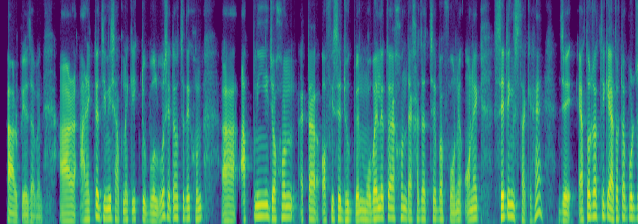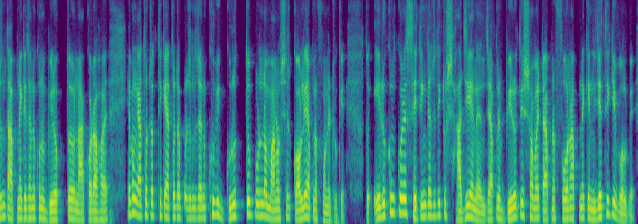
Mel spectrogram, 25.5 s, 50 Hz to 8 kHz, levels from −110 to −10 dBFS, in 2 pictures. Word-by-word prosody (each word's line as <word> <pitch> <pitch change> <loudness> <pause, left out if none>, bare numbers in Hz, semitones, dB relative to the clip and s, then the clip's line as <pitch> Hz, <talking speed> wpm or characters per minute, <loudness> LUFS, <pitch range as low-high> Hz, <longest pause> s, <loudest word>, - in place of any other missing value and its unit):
পার 100 -2 +5
পেয়ে 85 +1 -3
যাবেন। 75 -3 -9 0.5
আর 100 - +4 0.2
আরেকটা 120 +6 +1
জিনিস 130 0 +2
আপনাকে 115 +1 -5
একটু 120 - -5 0.2
বলব, 95 -2 -1
সেটা 140 -1 -2
হচ্ছে 140 -1 -5
দেখুন, 125 -2 -4 0.5
আ - - +3 0.4
আপনি 115 +6 -1 0.3
যখন 145 +4 +1 0.3
একটা 120 - +1 0.3
অফিসে 125 +4 -1
ঢুকবেন 110 0 0
মোবাইলে 125 +5 +4
তো - - 0
এখন 140 +2 -4
দেখা 115 +1 -5
যাচ্ছে 120 +1 -3
বা 120 - +1
ফোনে 110 +1 -2 0.2
অনেক 130 +3 +1 0.4
settings 150 +1 +5
থাকে, - - -5
হ্যাঁ? 205 +4 -1 0.4
যে 105 - +4 0.3
এতটা 150 +6 +4
থেকে 155 -1 +1
এতটা 130 +4 -1
পর্যন্ত 140 +2 0
আপনাকে 130 +2 -1
যেন 135 - +1
কোন 135 -2 +1
বিরক্ত 115 +1 0 0.2
না 105 - +3
করা 115 0 +4
হয় 110 -1 0 0.4
এবং 200 +3 +4
এতটা 165 +1 -1
থেকে 160 -2 -3
এতটা 145 +1 -1
পর্যন্ত 130 0 -3
যেন 135 - +1
খুবই 175 -1 +1 0.2
গুরুত্বপূর্ণ 160 +2 +1 0.2
মানুষের 125 +4 0
কলেই 125 +6 +5
আপনার 125 -3 -4
ফোনে 100 -2 -3
ঢোকে। - - -10 0.5
তো - - -3 0.2
এরকম 165 +8 +2
করে 195 -1 +7
setting 135 +3 +3
টা - - +4
যদি 155 +1 -3
একটু 170 +1 -5
সাজিয়ে 120 +7 +1
নেন 105 -3 0
যে, - - -2
আপনার 130 +3 -2
বিরতির 145 +7 +2
সময়টা 135 -4 +1
আপনার 130 +1 -5
ফোন 125 0 +2
আপনাকে 135 0 -3
নিজে 140 +5 +4
থেকেই 175 -4 +1
বলবে 90 -5 -1
130 Hz, 170 wpm, -21 LUFS, 115-150 Hz, 0.5 s, করে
